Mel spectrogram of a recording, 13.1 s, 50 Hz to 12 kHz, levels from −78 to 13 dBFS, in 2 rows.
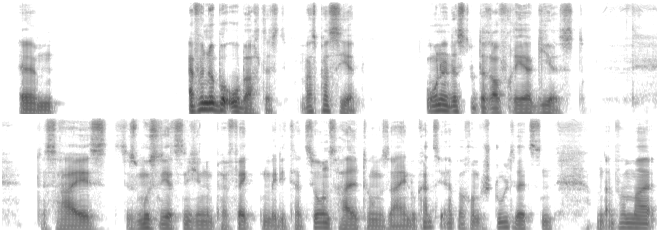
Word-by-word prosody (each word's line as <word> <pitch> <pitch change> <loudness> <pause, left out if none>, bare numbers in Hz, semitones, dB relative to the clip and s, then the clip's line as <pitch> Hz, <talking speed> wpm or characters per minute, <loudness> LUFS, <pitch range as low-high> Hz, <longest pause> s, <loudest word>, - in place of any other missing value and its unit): ähm 75 -1 0 1.3
einfach 150 - +6
nur 150 0 +11
beobachtest, - - +3
was - - -3
passiert, - - 0 0.6
ohne 125 0 +4
dass 115 0 +2
du - - -10
darauf 90 -1 0
reagierst. 80 0 -1 1.1
Das - - -5
heißt, 75 0 0
das 75 0 -3
muss 100 +2 +1
jetzt 85 -1 -1
nicht 80 -1 -5
in 80 - -3
'nem 80 -4 -6
perfekten 80 - -4
Meditationshaltung 75 -3 -3
sein. 70 +1 -4
Du 70 - -8
kannst - - -7
dich - - -9
einfach 90 - -9
auf 80 - -5
'n 75 - -10
Stuhl 110 +6 -7
setzen 85 -4 -4 0.4
und - - -9
einfach 105 - -10
mal 100 -2 0
80 Hz, 150 wpm, -25 LUFS, 75-100 Hz, 1.3 s, nur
